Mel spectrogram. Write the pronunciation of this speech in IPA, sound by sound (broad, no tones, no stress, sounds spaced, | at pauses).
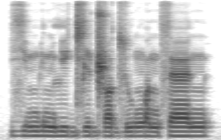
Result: zʲ e m i n lʲ e d͡ʑ i ɖ͡ʐ ɒ d͡z u ŋ ɒ n s æ n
